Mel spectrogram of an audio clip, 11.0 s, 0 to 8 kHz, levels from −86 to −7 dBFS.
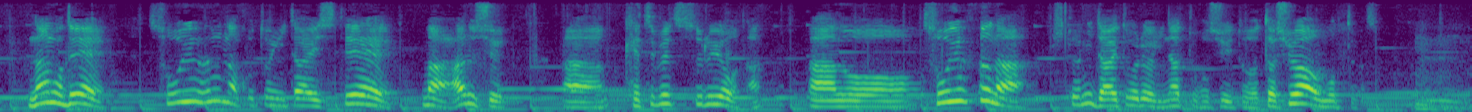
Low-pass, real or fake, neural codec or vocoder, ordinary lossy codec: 7.2 kHz; real; none; none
